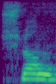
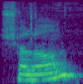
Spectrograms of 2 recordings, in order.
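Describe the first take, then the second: First: The first vowel is dropped, giving 'shlom'. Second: The first syllable keeps its full 'a' vowel. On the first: The word is bound to the following noun. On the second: The word stands alone.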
